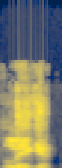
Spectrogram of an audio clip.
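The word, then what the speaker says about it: Legette: It is pronounced Xavier Leggett, not Leggett. Or not Leggett, it's Leggett.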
